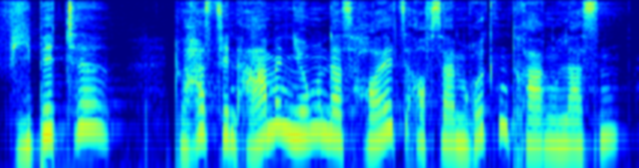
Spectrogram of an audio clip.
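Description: A woman playing a caring but scolding village mother in a fantasy audio drama, expressive and reproachful. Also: fairly high pitch, normal speed, natural voice. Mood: scolding, indignant.

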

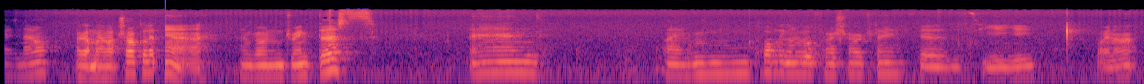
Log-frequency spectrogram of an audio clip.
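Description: A man's voice: mid-range voice, steady tone, unhurried. A young man in his twenties chatting offhand in a casual home cooking vlog, full of fillers. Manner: rambling, offhand, many fillers. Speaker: vlogger. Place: small home kitchen, indoors. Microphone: camera set on the counter, at a distance. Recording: echoey kitchen with background noise.

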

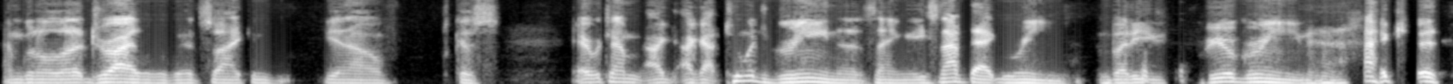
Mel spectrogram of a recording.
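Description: A man's voice: lowish voice, fairly even intonation, moderate pace, sharp tone, no room sound. A man hosting a casual podcast, talking in a rambling, folksy way and repeating himself. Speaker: podcast host.

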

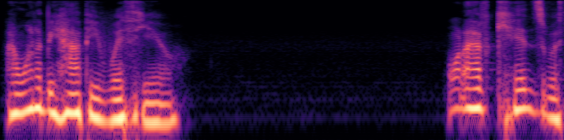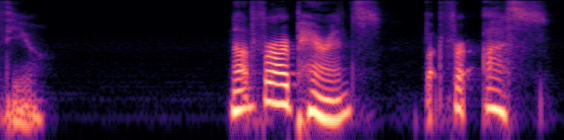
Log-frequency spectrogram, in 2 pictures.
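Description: A man's voice: a little high, animated, unhurried, creaky, pauses often, a little mellow, full character voice. A young man playing a jealous, lovestruck husband in an intimate romantic audio roleplay, speaking in an earnest, pleading way. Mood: earnest, yearning. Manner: earnest, pleading, sighing delivery.

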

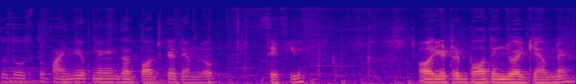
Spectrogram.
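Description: A man's voice: mid-range voice, little pitch movement, moderate pace. A man, chatting casually while driving on a road trip and thinking aloud, mixing in English words, filmed on a phone at arm's length inside a car. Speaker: vlogger. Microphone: phone camera at arm's length. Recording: loud music under the voice.

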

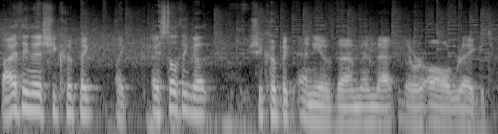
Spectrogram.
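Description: A man's voice: fairly low pitch, steady tone, a little fast. A man in a casual gameplay discussion, reasoning aloud and pressing his point as a fan dub voice actor. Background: game music.

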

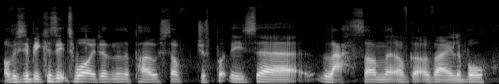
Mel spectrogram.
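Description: A man in his thirties with a hoarse voice, relaxed and explanatory, demonstrating an installation outdoors in a garden on a lapel mic. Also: mid-range voice, brisk, dry recording. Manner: relaxed, explanatory, with frequent ums and so's. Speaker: EV charger installer and channel host. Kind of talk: hands-on installation demo. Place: outdoor garden beside a wooden shed.

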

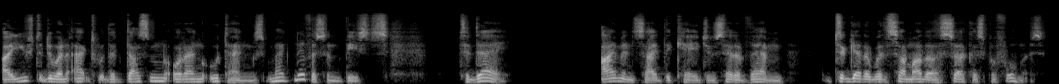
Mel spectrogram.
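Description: A man's voice: mid-range voice, expressive, normal speed, fairly bright tone, breathy edge, no room sound, pitched above the performer's own voice. A man voicing a woman who was once an animal tamer, telling of being caged, in an audiobook reading. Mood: resigned.

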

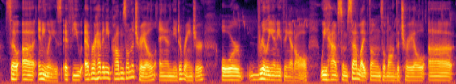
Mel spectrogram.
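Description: A man's voice: on the low side, darkish tone, close to an everyday voice. A man playing a polite, hesitant, folksy elf park ranger in an audio roleplay. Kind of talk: ASMR audio roleplay acting.

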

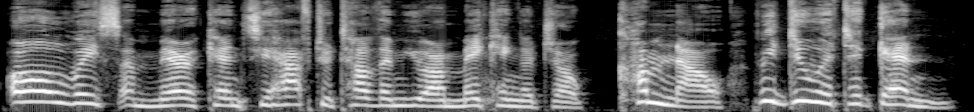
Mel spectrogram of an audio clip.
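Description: A woman's voice: a little high, lively intonation, brisk, fairly bright tone, dry recording, studio quality. An actress playing a wry, fatalistic old woman storyteller in a video game, speaking dramatically. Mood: dry, teasing. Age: older. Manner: dramatic, emphatic storytelling with foreboding turns.

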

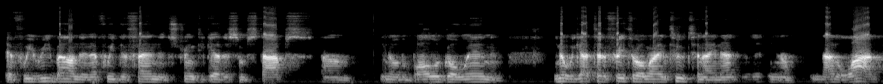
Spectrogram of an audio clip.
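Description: A middle-aged man, a head basketball coach, answering postgame questions over a video call, halting and repeating his words, with many fillers. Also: medium pitch, sharp tone, low-quality recording. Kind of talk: postgame press conference answers. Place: indoors in front of a team backdrop. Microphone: video call webcam.

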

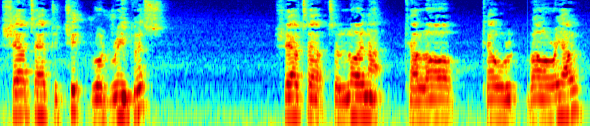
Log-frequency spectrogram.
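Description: A middle-aged English man reading shout-outs slowly and carefully in a casual home vlog, seated on a living-room sofa. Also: a little high, fairly even intonation, recorded from a distance, low-quality recording. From England. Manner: slow, soft-spoken, careful over names. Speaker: vlog co-host. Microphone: far camera.

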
